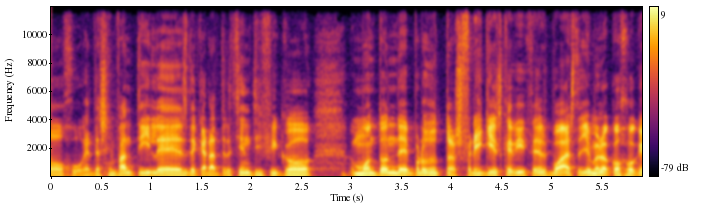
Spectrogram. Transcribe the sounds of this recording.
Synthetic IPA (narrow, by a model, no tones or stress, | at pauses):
xuɣ̞e̞t̪e̞siɱfant̪ilezðe̞kaɾak̚t̪eɾθje̞nt̪ifiko | ṵmõnt̪̬o̞nd̪e̞pɾoð̞uk̚t̪o̞sfɾikiske̞ðiθe̞zbwae̞st̪oʝomeloko̞xoke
